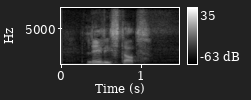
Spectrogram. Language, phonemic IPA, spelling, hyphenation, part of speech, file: Dutch, /ˈleː.liˌstɑt/, Lelystad, Le‧ly‧stad, proper noun, Nl-Lelystad.ogg
- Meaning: Lelystad (a city, municipality, and capital of Flevoland, Netherlands)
